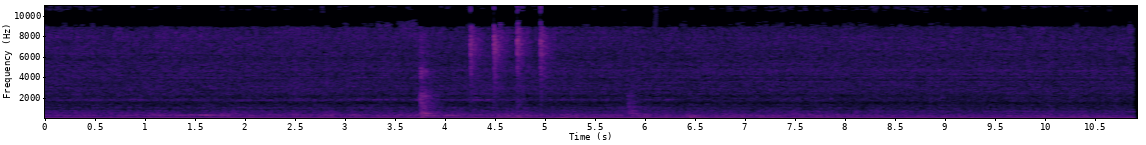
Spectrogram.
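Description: Kitchen faucet running into a sink in a steady hiss, with a quick run of four light clinks about four to five seconds in as dishes are handled in the sink.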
